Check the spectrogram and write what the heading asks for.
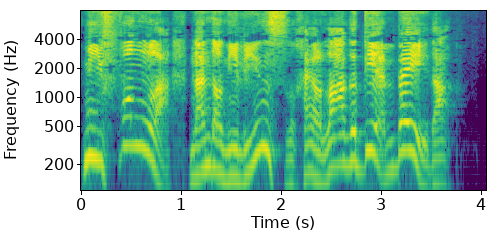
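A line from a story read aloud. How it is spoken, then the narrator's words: Trembling, terrified. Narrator (Chinese): 说着……抖成一团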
